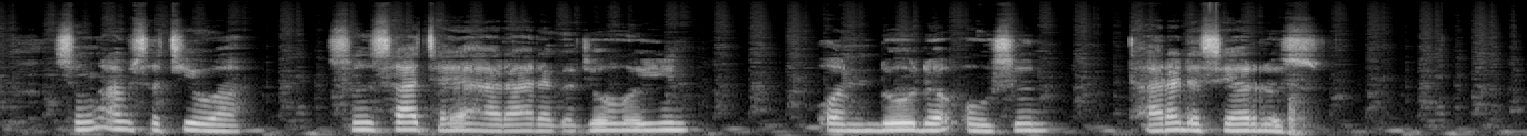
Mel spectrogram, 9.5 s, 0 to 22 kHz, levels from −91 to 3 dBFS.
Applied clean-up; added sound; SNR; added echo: classical method log-MMSE.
